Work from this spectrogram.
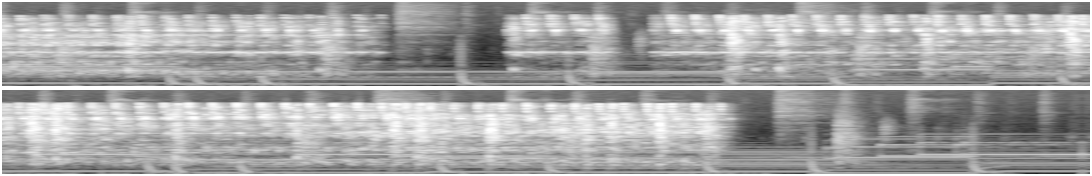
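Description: A sewing machine stitches cosplay fabric for a Warframe Infested Daughter costume, its motor humming in steady bursts with brief pauses between runs, close and fairly loud, with music playing underneath.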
